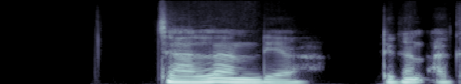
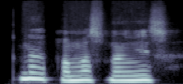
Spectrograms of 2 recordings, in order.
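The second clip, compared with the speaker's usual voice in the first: higher, louder mock-worried wife; concerned wife; 7 semitones higher, 5 dB louder, faster than usual. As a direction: ask your crying husband why, pitched up. Istri kaget melihat suami menangis. (istri bertanya cemas, nada naik)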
